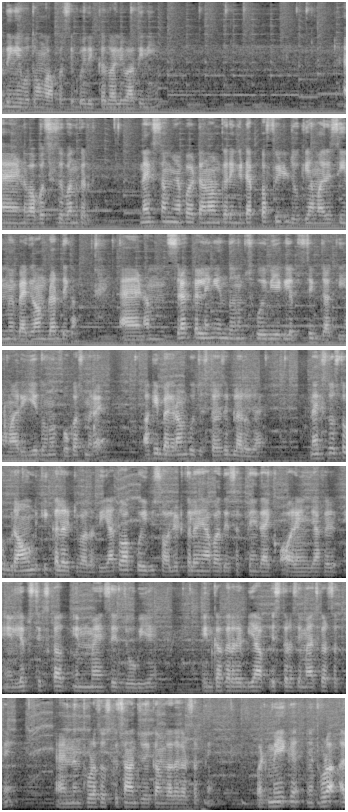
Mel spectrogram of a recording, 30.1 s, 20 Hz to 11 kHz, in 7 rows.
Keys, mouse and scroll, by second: 0.6 click, 1.0-1.8 scroll down 2, 2.2 alt+shift+middle click, 3.2 scroll down 1, 3.7 alt+middle click, 4.2 shift+middle click, 6.0 click, 6.9 n, 7.4-9.0 scroll up 1, 9.3 click, 9.6 click, 12.3 click, 13.1-13.8 scroll up 3, 13.8 scroll up 1, 14.2 alt+shift+middle click, 15.0 scroll down 1, 15.3 alt+shift+middle click, 16.0-16.8 scroll up 3, 17.0 scroll down 2, 17.4 alt+shift+middle click, 17.8 scroll down 2, 18.2 alt+shift+middle click, 18.6 click, 20.7 click, 21.6-22.7 drag, 22.8-24.1 scroll up 2, 24.1 click, 24.1 scroll up 1, 26.5-27.2 scroll down 2, 27.8 click, 28.7 click.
